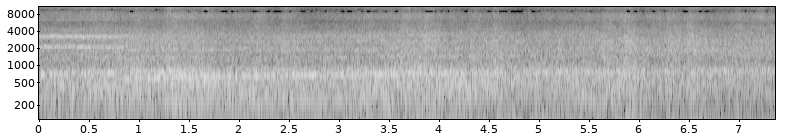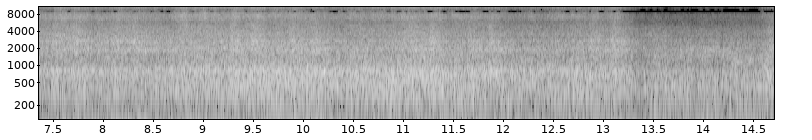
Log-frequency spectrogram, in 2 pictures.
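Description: Keisei electric commuter train running into an underground station platform and slowing, a steady rumble of wheels on rails with a motor whine that falls in pitch over the first few seconds, echoing off the enclosed platform.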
